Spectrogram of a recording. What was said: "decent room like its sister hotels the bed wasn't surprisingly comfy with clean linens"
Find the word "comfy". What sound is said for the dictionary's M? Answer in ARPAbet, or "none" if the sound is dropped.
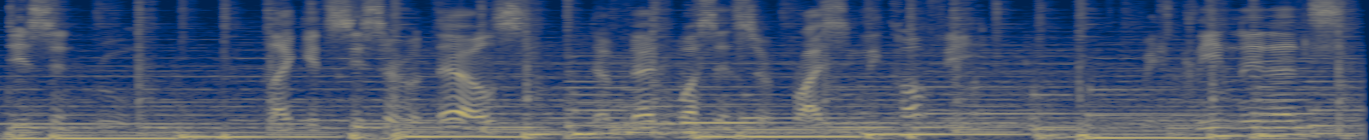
none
